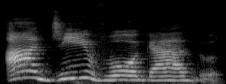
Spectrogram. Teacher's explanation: A gente faz uma outra sílaba, na verdade, né? Inserindo o izinho ali, falando advogado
